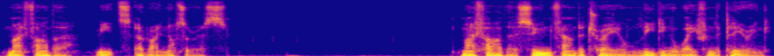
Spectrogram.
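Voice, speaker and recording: Very deep husky man reading bedtime stories. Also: a little slow, long pauses, mellow. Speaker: audiobook narrator. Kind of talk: ASMR bedtime story narration.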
